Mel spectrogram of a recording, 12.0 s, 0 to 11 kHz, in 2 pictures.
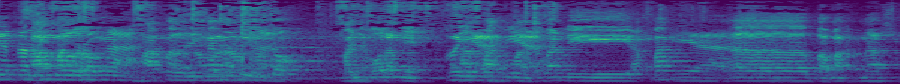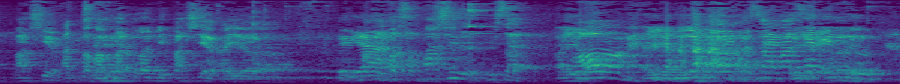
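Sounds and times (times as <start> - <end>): man talking: 0.0 - 12.0.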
